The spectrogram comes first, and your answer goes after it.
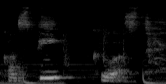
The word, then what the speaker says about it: conspicuous: Okay, the word for the week from the vocab spot, as you can see, is conspicuous. Conspicuous. And the stress is on the second syllable, conspicuous.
